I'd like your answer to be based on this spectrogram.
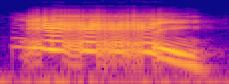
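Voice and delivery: loud, high, wavering neigh; whinny like a horse. Acted. Old horse in the farmyard tangle, whinnying. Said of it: "whined the old farm horse".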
